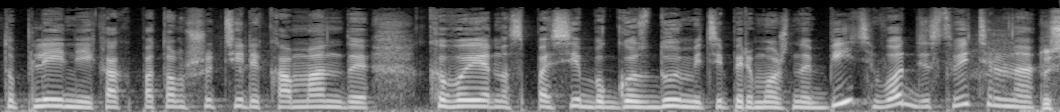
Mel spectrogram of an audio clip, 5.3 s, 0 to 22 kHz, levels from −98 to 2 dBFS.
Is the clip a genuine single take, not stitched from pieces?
yes; 0 cuts

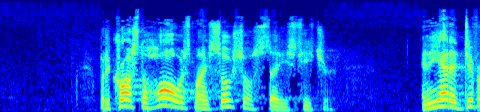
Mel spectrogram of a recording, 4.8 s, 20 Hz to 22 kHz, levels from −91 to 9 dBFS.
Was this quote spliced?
no; 0 cuts

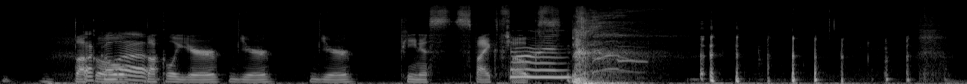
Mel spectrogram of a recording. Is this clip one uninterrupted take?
no; 2 cuts; at 3.1 s, 5.0 s

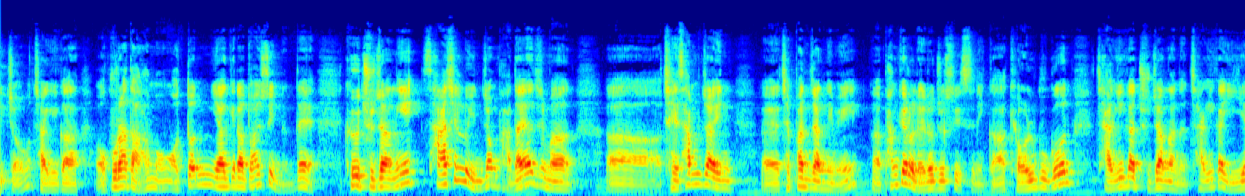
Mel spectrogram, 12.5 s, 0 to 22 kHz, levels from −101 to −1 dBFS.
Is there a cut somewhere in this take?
no; 0 cuts

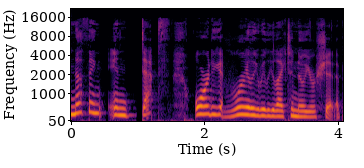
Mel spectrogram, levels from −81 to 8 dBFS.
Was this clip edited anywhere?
yes; 2 cuts; at 1.0 s, 2.3 s

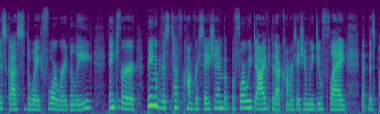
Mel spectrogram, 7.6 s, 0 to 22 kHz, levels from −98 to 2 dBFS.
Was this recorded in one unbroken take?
no; 5 cuts; at 1.4 s, 2.3 s, 3.2 s, 5.4 s, 6.4 s

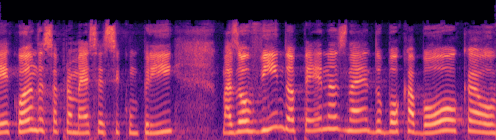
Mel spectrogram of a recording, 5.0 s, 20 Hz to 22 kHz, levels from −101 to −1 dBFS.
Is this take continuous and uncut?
yes; 0 cuts

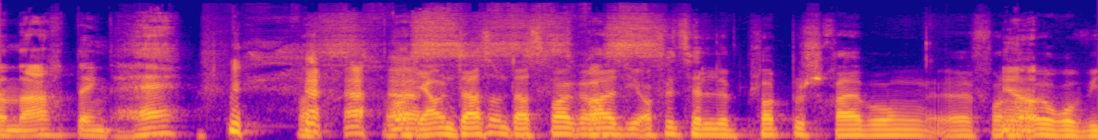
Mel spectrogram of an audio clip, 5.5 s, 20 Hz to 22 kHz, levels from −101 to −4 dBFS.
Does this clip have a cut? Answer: no; 0 cuts

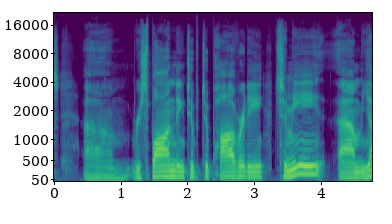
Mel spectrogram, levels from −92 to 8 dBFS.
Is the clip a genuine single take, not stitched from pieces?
no; 1 cut; at 3.3 s

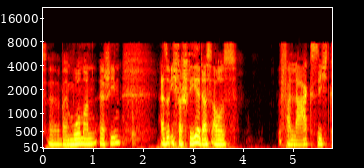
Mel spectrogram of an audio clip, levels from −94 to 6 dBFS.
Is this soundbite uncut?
yes; 0 cuts

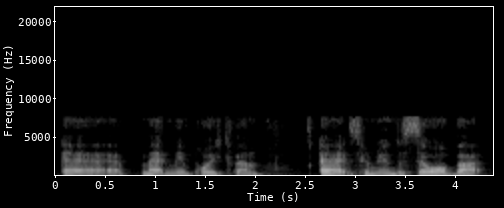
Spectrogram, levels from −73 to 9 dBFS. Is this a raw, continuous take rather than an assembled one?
no; 1 cut; at 3.0 s

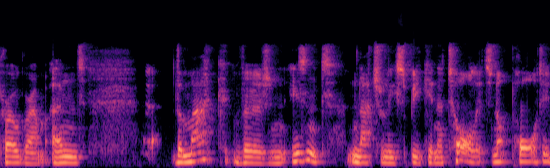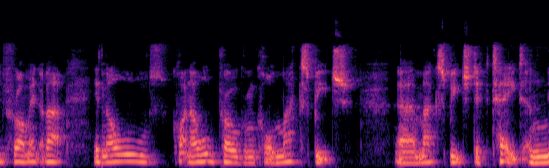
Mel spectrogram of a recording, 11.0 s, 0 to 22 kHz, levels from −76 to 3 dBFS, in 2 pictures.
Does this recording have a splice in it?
yes; 4 cuts; at 1.6 s, 3.4 s, 5.9 s, 6.5 s

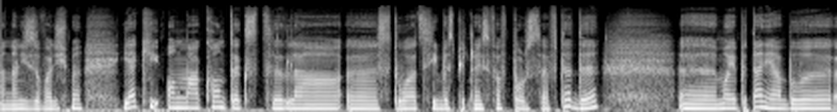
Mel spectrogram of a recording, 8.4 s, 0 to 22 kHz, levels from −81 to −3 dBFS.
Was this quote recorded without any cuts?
yes; 0 cuts

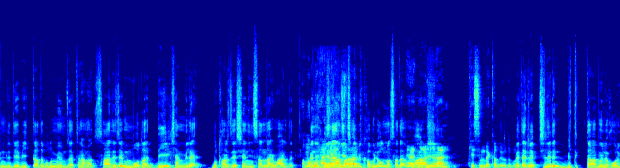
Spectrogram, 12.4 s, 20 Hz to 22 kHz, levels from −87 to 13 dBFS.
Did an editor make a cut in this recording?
no; 0 cuts

